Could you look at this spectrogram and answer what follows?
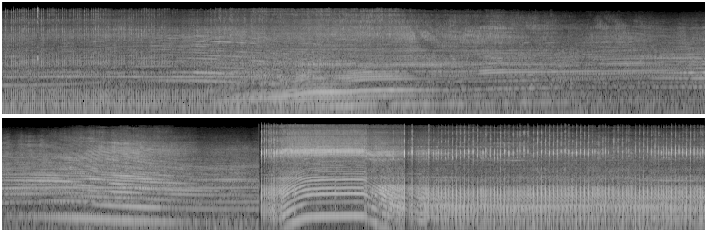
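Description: A radio-controlled model airplane's engine and propeller in flight, the pitch rising and falling as the plane climbs, turns and passes. About two-thirds of the way in, a model plane's engine starts sounding close by: it revs up and back down, then runs steadily and louder.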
